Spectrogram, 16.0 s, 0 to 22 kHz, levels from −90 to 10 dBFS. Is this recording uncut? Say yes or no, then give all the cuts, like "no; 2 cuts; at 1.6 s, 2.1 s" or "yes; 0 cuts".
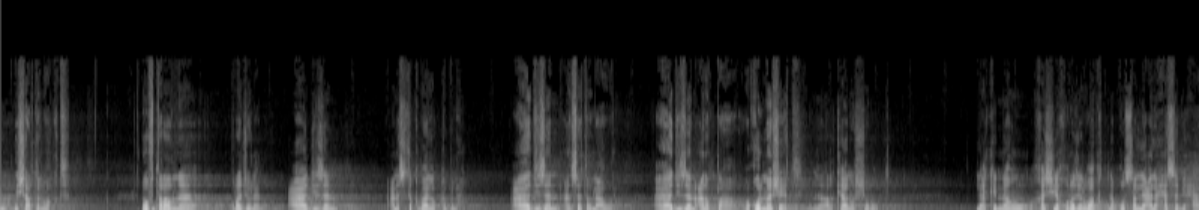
no; 1 cut; at 3.8 s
